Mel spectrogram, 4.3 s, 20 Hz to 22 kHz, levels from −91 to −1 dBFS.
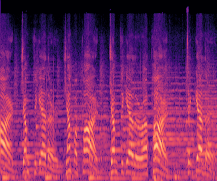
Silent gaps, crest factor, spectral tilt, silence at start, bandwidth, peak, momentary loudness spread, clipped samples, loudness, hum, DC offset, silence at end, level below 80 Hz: none; 16 dB; -4 dB/octave; 0 s; 16.5 kHz; -4 dBFS; 8 LU; under 0.1%; -20 LUFS; none; under 0.1%; 0 s; -46 dBFS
